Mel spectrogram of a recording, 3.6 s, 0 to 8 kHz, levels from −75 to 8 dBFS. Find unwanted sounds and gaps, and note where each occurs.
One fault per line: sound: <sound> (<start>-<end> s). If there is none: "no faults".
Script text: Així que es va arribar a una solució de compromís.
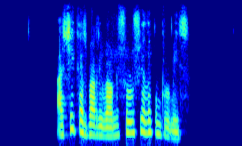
no faults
